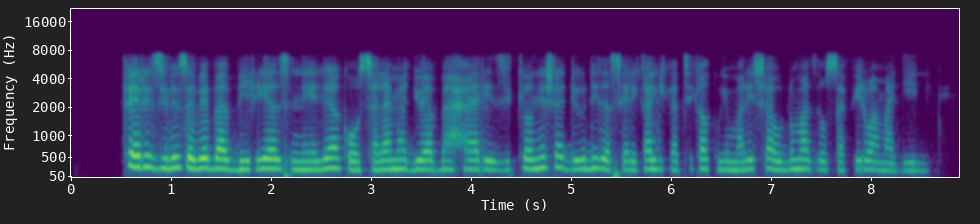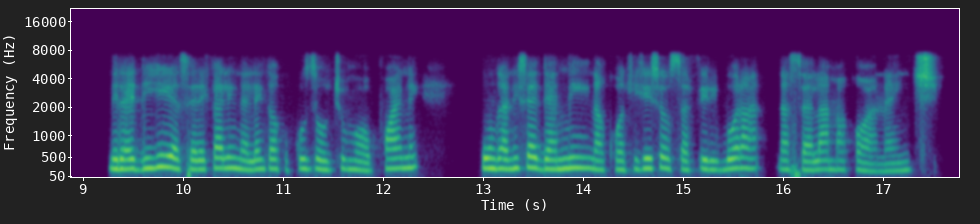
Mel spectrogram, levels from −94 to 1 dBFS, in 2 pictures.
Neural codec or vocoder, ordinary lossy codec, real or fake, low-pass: codec, 16 kHz, 0.8 kbps, ZipCodec; Opus, 32 kbps; fake; 7.2 kHz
